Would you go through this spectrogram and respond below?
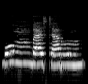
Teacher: Cara bacanya yang paling bagus adalah ada unsur ikhfanya ya. Melembutkan bacaan mim sukun, ada unsur ikhfanya jadi sedikit ngambang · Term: Ikhfa Syafawi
